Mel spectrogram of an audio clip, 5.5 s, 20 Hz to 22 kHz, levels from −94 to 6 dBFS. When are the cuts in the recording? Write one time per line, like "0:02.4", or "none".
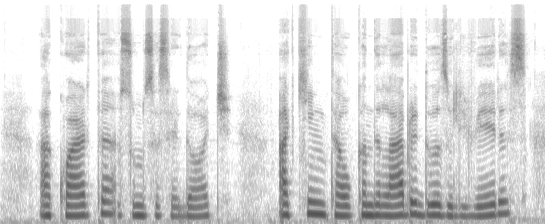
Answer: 0:01.2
